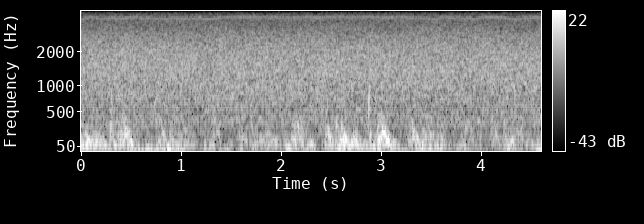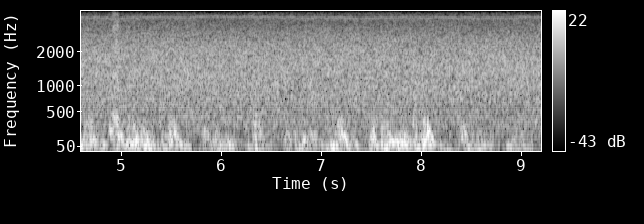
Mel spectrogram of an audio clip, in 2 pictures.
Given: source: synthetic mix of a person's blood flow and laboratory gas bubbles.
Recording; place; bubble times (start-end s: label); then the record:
Doppler ultrasound of blood flow; precordium
4.86-5.02 s: bubbles
5.11-5.17 s: bubbles
6.29-6.43 s: bubbles
From the record:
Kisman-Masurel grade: 123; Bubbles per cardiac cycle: 1 to 2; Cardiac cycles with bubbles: 10 to 50%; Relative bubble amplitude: loud (0.450 to 0.775); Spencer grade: 2 (many but less than half of the cardiac periods contain bubble signals, singularly or in groups); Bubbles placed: anywhere in the cardiac cycle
